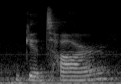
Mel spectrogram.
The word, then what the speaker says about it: guitar: two letters are completely silent here colleague guest pronouncing the E not the you guess guard guide guilt guitar tongue so you want to avoid making like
